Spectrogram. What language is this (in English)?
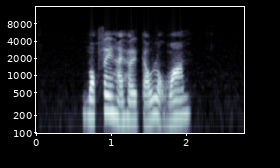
Cantonese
